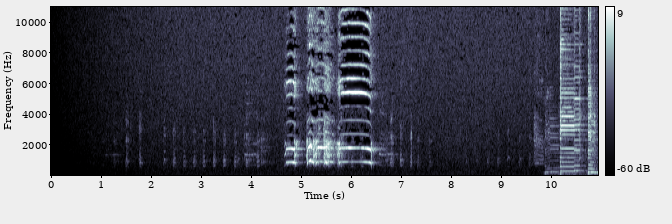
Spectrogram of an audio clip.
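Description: Rooster clucking in a quickening series of short clucks that grow louder, then crowing loudly once (cock-a-doodle-doo) about five seconds in, followed by a few softer clucks.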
